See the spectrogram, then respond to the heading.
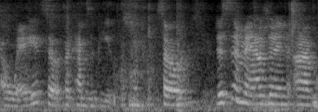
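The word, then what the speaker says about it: butte: you pronounce it is beaut so say that with me okay so no it's not butt okay because there's an e there all right so a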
